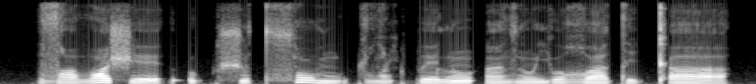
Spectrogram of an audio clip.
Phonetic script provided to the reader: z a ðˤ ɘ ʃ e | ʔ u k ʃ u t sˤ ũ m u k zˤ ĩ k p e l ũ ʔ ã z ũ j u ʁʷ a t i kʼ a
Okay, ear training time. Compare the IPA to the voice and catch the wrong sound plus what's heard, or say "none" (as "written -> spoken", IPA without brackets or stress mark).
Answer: none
